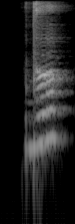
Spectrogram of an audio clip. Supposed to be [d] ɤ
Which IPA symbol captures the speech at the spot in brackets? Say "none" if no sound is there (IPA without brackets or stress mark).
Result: d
